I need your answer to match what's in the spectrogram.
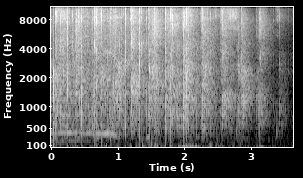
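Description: An audience breaks into a burst of clapping, a dense wash of many hands that holds steady for a few seconds and then gradually thins and fades out.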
